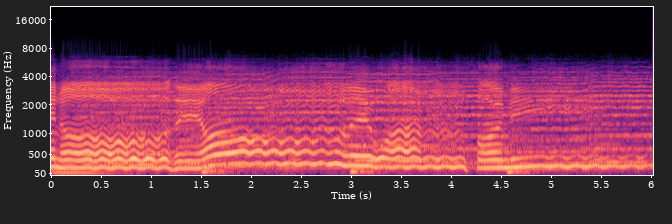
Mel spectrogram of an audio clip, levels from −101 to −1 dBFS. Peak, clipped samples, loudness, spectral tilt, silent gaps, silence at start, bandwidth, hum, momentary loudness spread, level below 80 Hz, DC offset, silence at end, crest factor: -4 dBFS; under 0.1%; -17 LUFS; -8.5 dB/octave; none; 0 s; 6 kHz; none; 6 LU; -40 dBFS; under 0.1%; 0 s; 12 dB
